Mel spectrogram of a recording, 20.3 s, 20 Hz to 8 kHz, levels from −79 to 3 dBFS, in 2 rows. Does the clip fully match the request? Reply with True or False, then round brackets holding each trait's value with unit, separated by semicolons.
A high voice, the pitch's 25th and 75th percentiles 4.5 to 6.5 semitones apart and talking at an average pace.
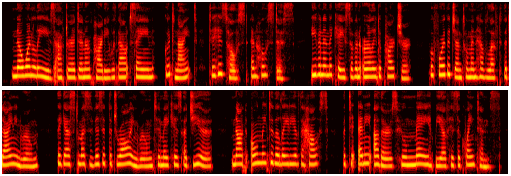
False (250 Hz; 3.0 semitones; 180 wpm)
